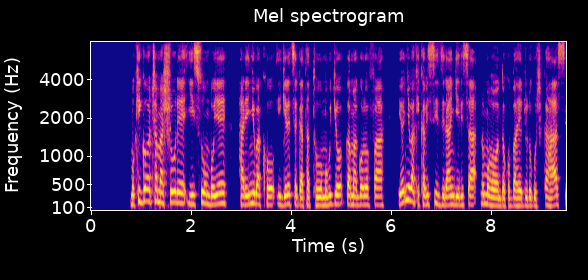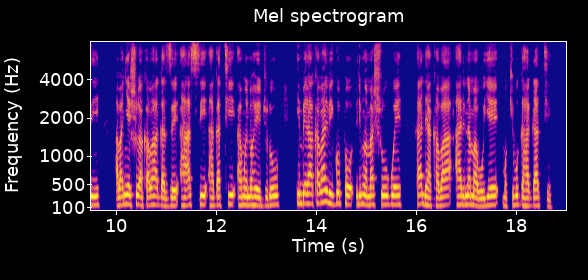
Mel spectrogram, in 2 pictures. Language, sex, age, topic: Rundi, female, 25-35, education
